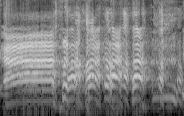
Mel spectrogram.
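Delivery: high, loud laughing whoop; laughing yell. Retold or imitated. Walking past his brother's massage room, whooping with laughter. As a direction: crack up loudly at him.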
